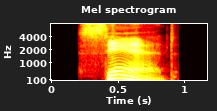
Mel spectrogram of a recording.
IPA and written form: sæd (sad)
